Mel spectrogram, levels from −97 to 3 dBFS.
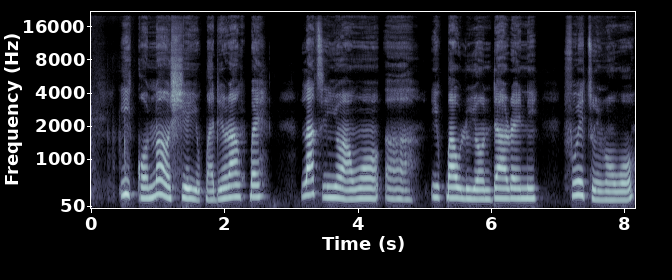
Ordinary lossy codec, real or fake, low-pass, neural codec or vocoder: none; real; none; none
